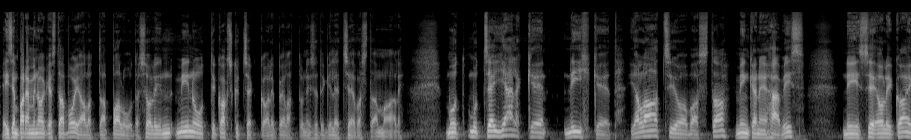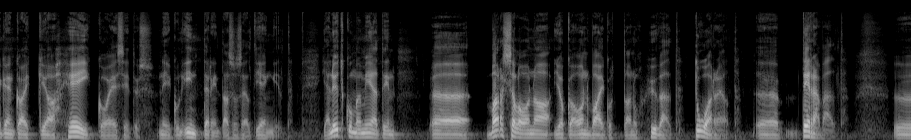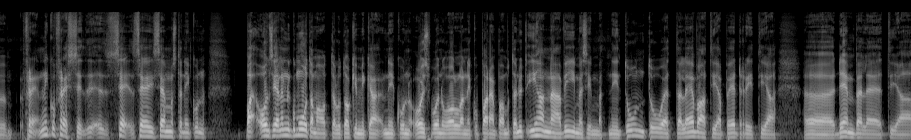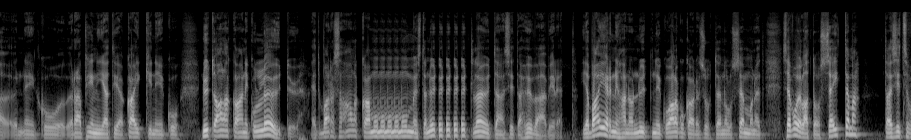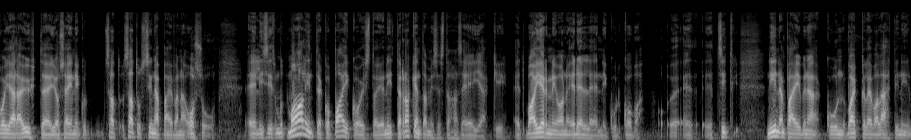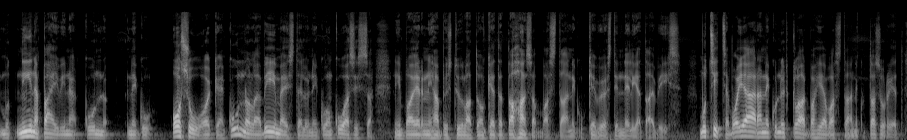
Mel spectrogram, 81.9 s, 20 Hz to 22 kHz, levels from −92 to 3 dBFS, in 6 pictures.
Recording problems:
audio stuttering; at 47 s

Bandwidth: 15 kHz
